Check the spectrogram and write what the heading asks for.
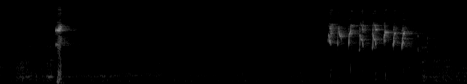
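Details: Indonesian contest lovebird giving a single sharp high chirp, then a pause, then a fast stuttering run of about ten bright notes in a row.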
